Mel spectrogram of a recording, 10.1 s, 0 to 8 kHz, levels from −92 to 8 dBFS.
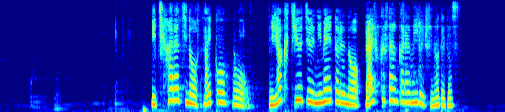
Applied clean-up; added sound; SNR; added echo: neural mask model DeepFilterNet 3.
